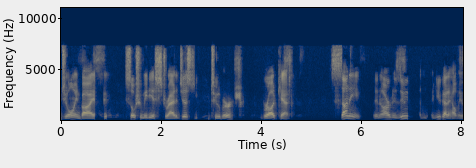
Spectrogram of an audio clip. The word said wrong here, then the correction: Lenarduzzi: with I just butchered your last name it's Leonard Lenarduzzi. Leonard Doozy.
